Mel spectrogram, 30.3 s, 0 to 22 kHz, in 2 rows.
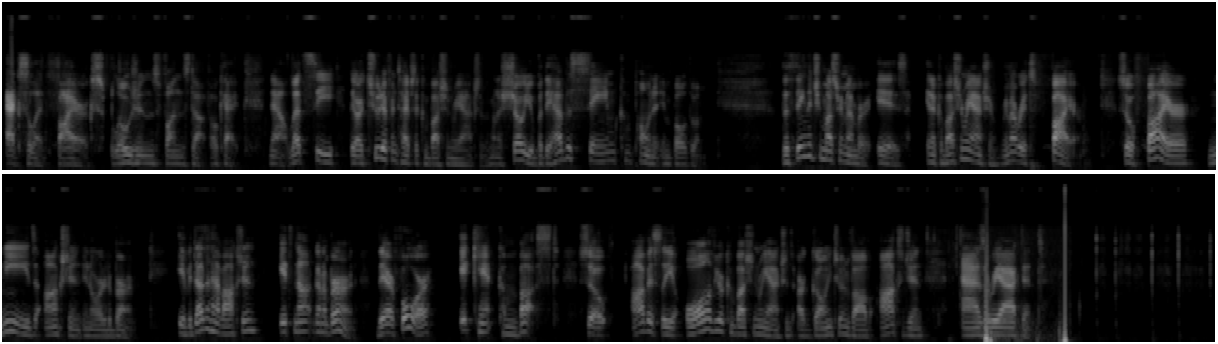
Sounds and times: Speech: 0.0s - 8.8s, 9.8s - 28.3s.

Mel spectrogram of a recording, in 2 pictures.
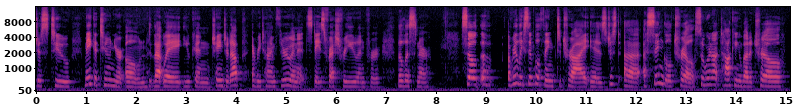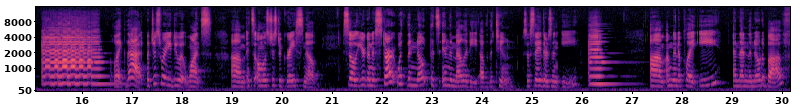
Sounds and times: Speech: 0.0s - 15.0s, 16.6s - 26.0s, 27.4s - 30.1s
Violin, fiddle: 15.2s - 16.6s, 26.1s - 27.0s.

